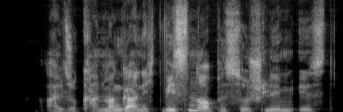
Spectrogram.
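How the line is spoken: Older violet's quiet remark. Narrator (German): bemerkte das ältere Veilchen leise

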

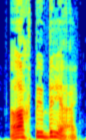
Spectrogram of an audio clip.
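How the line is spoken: Hoarse rasp. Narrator (Russian): прохрипел он

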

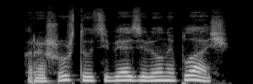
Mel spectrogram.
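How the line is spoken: Whispered reply. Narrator (Russian): шепнул он в ответ

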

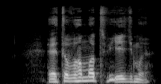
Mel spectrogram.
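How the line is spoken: Laughing. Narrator (Russian): засмеялся Тенгель

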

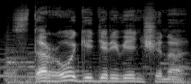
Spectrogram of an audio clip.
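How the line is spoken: Snorting wizard. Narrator (Russian): хмыкнул волшебник

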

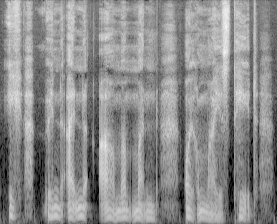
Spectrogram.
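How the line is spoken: Hatter, trembling voice. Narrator (German): begann der Hutmacher mit zitternder Stimme

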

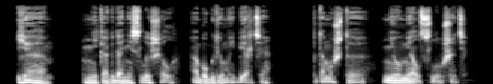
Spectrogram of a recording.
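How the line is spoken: Quiet. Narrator (Russian): тихо сказал Мирай

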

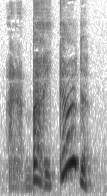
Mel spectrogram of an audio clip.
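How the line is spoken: Porter exclaiming. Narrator (French): s'écria le portier

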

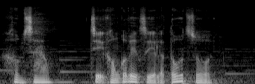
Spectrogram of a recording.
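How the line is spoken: Soft laugh. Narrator (Vietnamese): Vân Sở cười khẽ nói

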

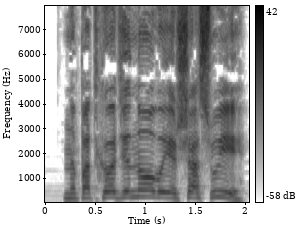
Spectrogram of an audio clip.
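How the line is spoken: Shouted, janissary. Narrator (Russian): выкрикнул янычар

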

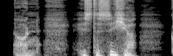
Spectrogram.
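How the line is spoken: Panting. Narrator (German): keuchte

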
